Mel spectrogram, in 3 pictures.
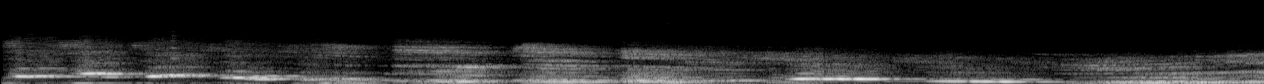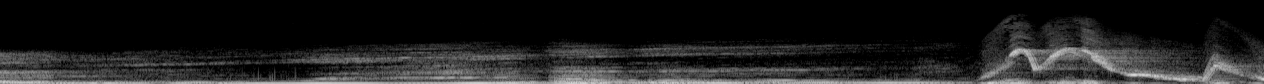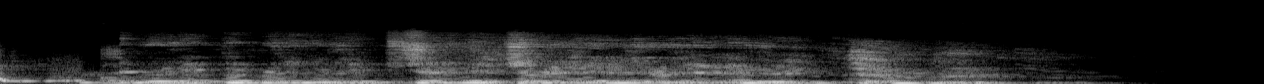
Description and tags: tipo star wars
Sounds like Starwars beasts. Sonido similar a bestias de starwars.
beast, fiction, sound, star, star-wars, wars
